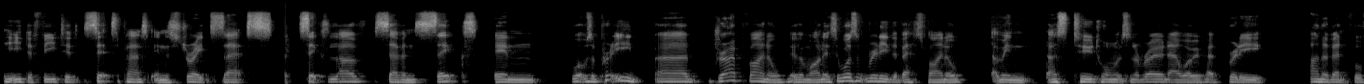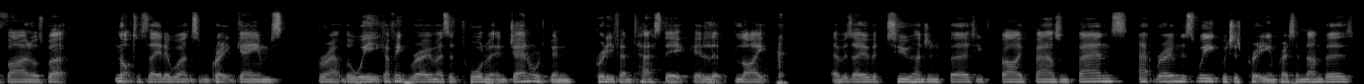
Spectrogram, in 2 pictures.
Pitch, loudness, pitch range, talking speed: 115 Hz, -30 LUFS, 105-125 Hz, 185 wpm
